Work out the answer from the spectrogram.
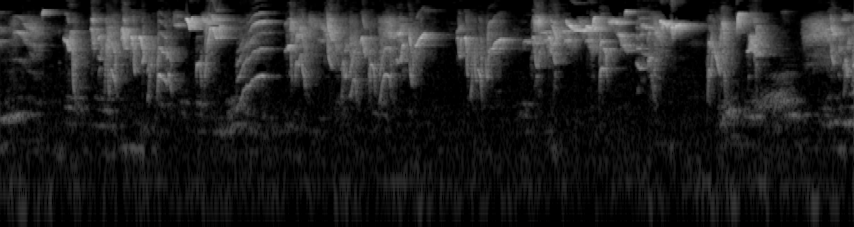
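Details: Captive female red-cowled cardinal singing a great deal to stir up the male, a nearly continuous run of high, quick chirps, slurred whistles and rising notes with only brief breaks.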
